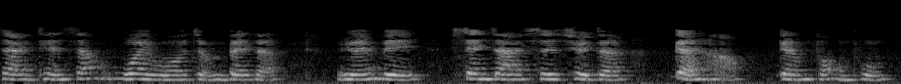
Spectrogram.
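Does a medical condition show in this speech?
Yes: ALS; onset about three years ago, hand muscle atrophy starting right hand, left hand over a year later; progressive loss of abilities, weak right fingers, cannot type or write, cannot pull zippers.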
